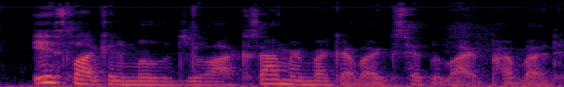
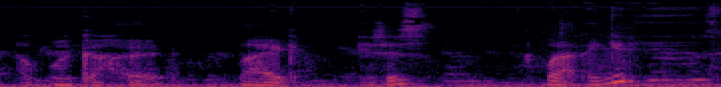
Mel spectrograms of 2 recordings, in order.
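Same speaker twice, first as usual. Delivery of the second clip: breathy whisper of disbelief; hushed re-enacted disbelief; stunned whisper; 9 dB quieter than usual. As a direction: whisper it, barely daring to believe. Retelling first sight of acceptance email.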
